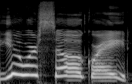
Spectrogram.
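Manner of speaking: high, slow call across the bar; mild mock yell from afar; retold yell. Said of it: "they yelled out".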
